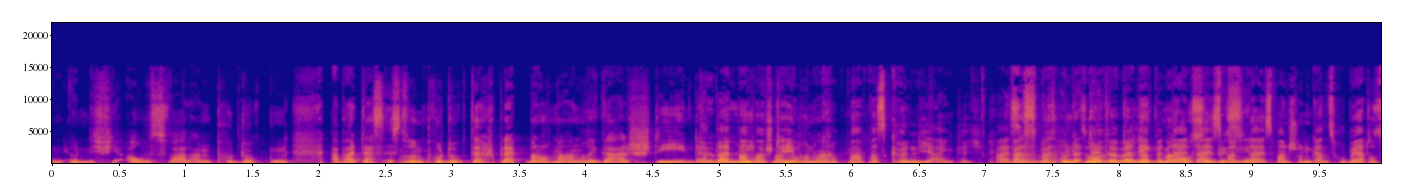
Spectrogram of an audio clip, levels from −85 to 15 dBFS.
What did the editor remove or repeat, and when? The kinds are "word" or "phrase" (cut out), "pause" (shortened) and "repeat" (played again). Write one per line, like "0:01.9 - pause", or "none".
0:02.6 - word
0:06.1 - word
